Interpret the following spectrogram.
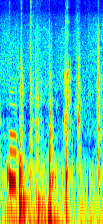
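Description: Several sharp knocks and clicks, about four in two seconds, from things being handled at an open camper fridge, with a brief word spoken near the start.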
